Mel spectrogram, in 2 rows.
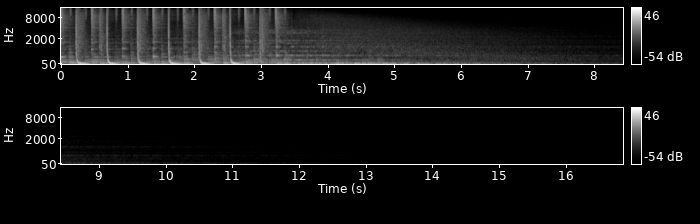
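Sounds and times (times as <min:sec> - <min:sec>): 
uplifting trance music: 0:00.0 - 0:05.9.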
